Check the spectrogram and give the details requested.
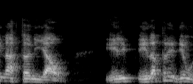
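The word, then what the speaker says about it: Netanyahu: Portugal, da Europa ali, elas não falam Iarro, como é a jornalista brasileira, elas falam ial. Daqui do Brasil, que eu já vi pronunciar o nome correto, só Bolsonaro. Bolsonaro não fala Benjamin Nataniarro, ele fala Benjamim Natanial.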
